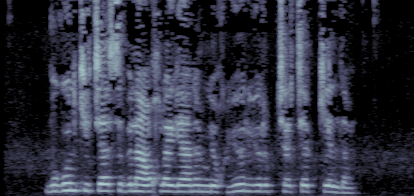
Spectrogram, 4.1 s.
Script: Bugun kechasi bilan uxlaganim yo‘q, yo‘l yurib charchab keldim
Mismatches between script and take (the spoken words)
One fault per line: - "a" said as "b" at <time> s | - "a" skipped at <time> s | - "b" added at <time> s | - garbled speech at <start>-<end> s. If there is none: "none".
none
